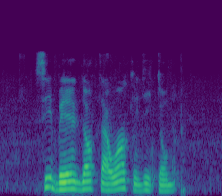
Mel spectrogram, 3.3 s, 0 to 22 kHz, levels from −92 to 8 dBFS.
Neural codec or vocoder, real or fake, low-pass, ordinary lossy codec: codec, 16 kHz, 4 kbps, X-Codec, HuBERT features, trained on LibriSpeech; fake; 7.2 kHz; MP3, 96 kbps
